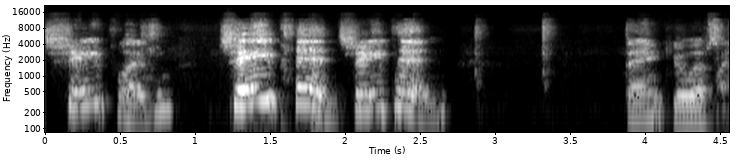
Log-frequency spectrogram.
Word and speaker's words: Chapin: Teresa said it's Harry Chapin, but I said it's Harry Chaplin or Chapin, but it's Chapin.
